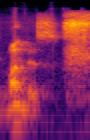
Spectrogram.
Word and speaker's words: Mundus: it by the way I shouldn't say well just actually say Mundus because that's how they pronounce his name is reboot mundus when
